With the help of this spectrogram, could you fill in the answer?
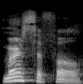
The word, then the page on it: merciful: American English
